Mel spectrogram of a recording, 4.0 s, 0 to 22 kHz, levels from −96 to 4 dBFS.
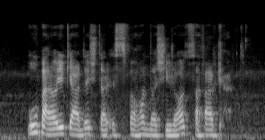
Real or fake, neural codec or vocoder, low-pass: fake; codec, 24 kHz, 3.1 kbps, DualCodec; 10.8 kHz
